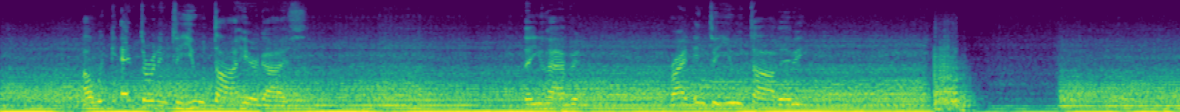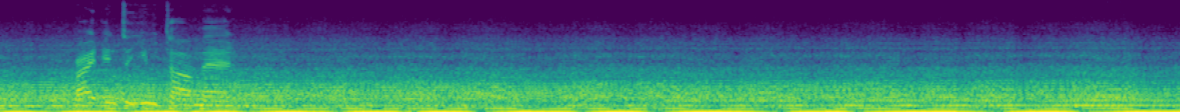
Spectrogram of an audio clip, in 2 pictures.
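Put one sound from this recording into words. A truck engine drones steadily at a low pitch.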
